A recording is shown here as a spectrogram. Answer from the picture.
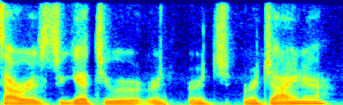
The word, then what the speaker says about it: Regina: I personally always said Regina because in French you say Regina. But when I heard that in English it's Regina. – Regina.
